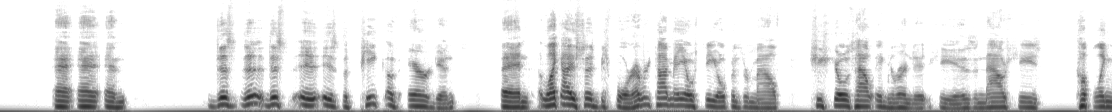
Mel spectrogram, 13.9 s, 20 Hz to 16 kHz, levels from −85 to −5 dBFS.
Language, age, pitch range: English, 50-69, 120-170 Hz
